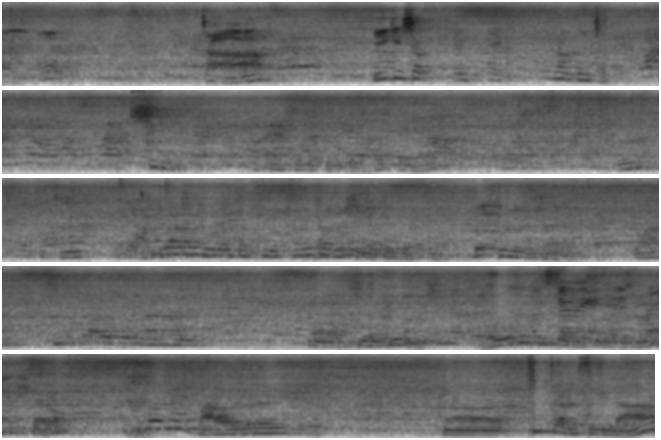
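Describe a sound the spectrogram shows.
Many people talk at once in a large echoing hall.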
